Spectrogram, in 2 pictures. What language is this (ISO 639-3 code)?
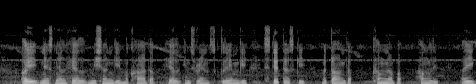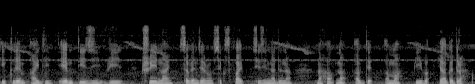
mni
